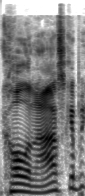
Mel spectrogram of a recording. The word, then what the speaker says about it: colonoscopy: a Shuley skit about not knowing the word colonoscopy. You knew it. You can hear him fake pronouncing it. It's fake. Oh, however you say it. What is it called? A colopostony?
